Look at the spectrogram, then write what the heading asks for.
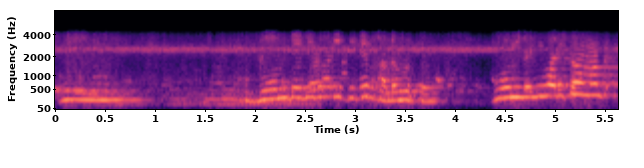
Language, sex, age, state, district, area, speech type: Bengali, female, 30-45, West Bengal, Birbhum, urban, conversation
